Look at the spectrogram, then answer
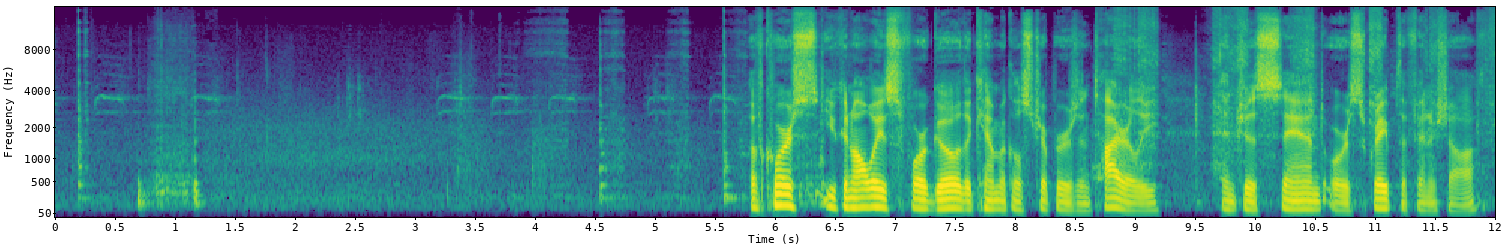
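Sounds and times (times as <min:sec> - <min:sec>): faint outdoor background: 0:00.0 - 0:12.0
scraper blade scraping wood: 0:00.7 - 0:01.3, 0:04.0 - 0:06.5, 0:08.6 - 0:12.0
high bird chirps: 0:03.2 - 0:05.8.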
